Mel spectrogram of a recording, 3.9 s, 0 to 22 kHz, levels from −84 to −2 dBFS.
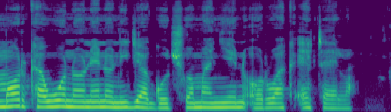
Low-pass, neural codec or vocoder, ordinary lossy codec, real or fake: none; none; none; real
